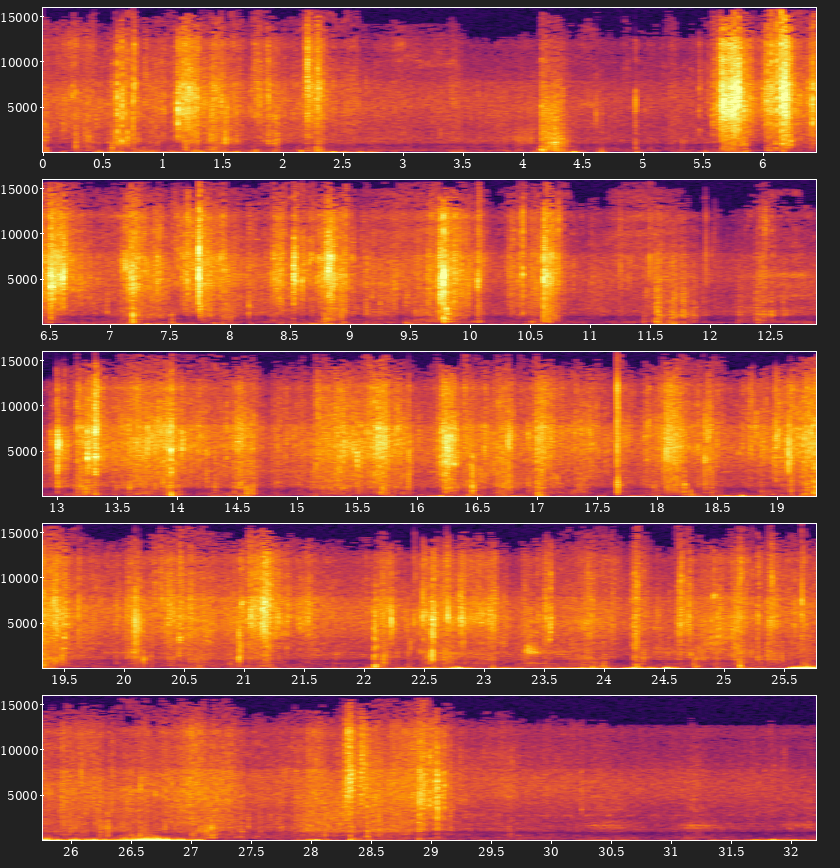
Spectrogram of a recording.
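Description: Footsteps crunching and scuffing over rocky ground through dry grass and sticks, irregular and uneven, with a loud low rumble a few seconds before the end.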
